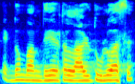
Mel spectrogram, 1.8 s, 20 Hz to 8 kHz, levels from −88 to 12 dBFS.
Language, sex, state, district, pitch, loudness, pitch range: Bengali, male, Tripura, West Tripura, 170 Hz, -15 LUFS, 165-180 Hz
